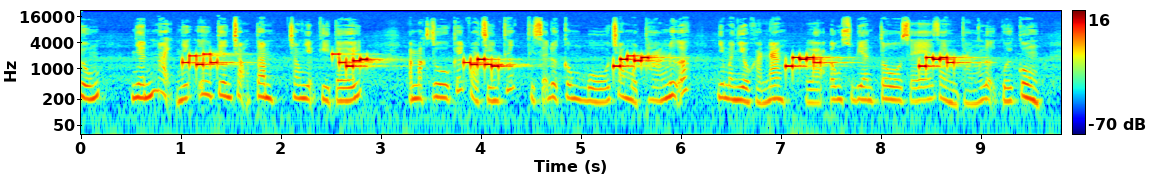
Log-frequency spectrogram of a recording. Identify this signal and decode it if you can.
Five-tone selective call (ZVEI), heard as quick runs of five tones, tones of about 70 ms, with room echo and speech in Vietnamese. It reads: 48394 94256 43632 26857 27674 27674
